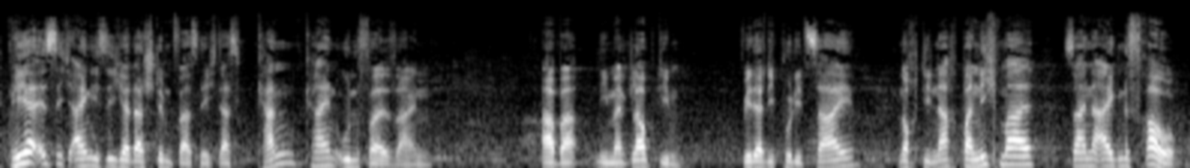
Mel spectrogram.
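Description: A man narrating a story aloud in a measured, dramatic way. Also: medium pitch, sing-song. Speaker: reader. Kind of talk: audiobook narration.

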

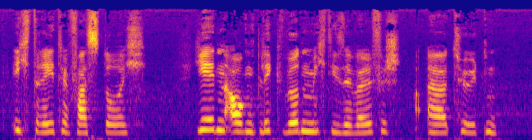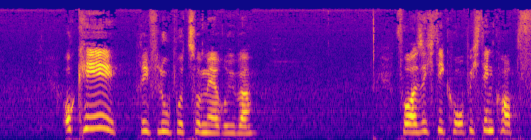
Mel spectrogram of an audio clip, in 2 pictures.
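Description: A woman reading a novel aloud in a lively, expressive storytelling manner. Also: high voice. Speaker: reader.

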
